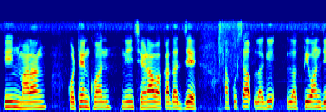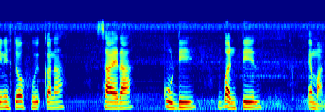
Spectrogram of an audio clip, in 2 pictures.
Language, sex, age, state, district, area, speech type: Santali, male, 18-30, West Bengal, Purba Bardhaman, rural, spontaneous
